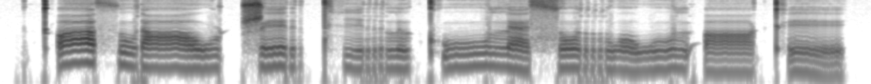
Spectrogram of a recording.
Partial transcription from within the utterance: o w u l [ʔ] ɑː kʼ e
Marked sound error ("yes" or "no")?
no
